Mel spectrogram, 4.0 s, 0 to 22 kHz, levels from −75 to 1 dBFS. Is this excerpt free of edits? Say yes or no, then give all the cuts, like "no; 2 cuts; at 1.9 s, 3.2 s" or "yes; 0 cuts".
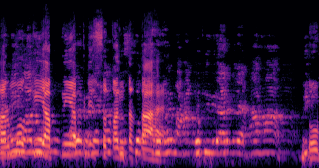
yes; 0 cuts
